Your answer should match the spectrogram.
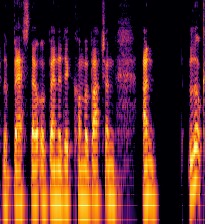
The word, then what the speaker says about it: Cumberbatch: his name now because remember when this first came out all the different pronunciations or we everyone used to say it used to be cumber snatch bu buber stats oh po Benedict no one knew how to see it at the start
